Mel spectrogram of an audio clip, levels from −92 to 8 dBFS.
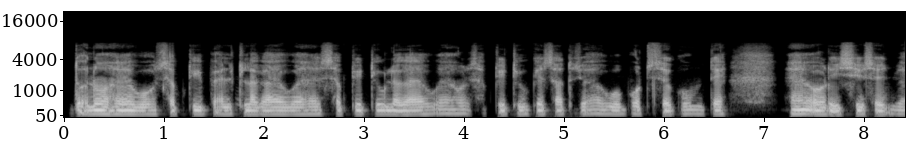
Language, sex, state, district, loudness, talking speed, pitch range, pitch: Hindi, male, Bihar, Begusarai, -19 LUFS, 220 wpm, 100-105 Hz, 100 Hz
